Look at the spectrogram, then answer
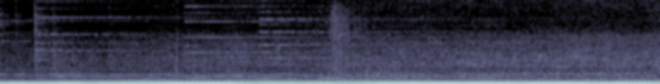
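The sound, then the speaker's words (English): A loud car with a faulty exhaust at a trailer park campground rumbles with a rough, droning exhaust, its low growl holding steady and dipping in pitch briefly as it shifts, with no talking over it. “And I'm sorry, now you gotta deal with this loud ass motherfucking car that needs to fix its fucking exhaust, because I'm sitting here in a trailer park, giant campground.”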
